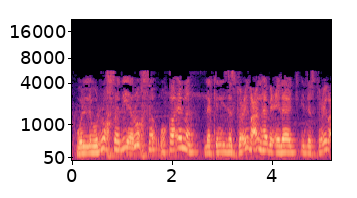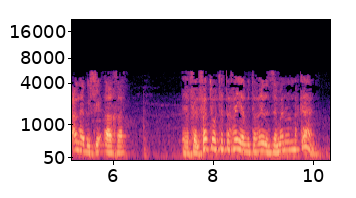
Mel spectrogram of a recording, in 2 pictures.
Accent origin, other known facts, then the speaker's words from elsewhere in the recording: Egypt; وعندنا في مصر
